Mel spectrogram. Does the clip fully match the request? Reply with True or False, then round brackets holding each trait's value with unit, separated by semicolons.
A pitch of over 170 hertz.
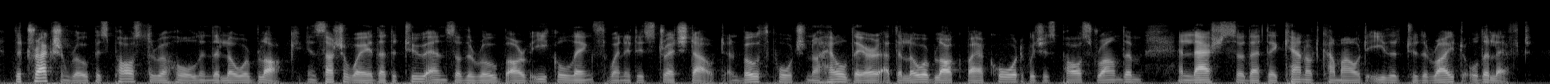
False (100 Hz)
